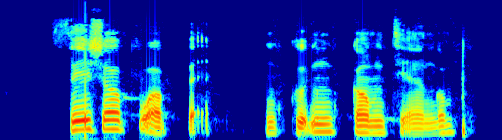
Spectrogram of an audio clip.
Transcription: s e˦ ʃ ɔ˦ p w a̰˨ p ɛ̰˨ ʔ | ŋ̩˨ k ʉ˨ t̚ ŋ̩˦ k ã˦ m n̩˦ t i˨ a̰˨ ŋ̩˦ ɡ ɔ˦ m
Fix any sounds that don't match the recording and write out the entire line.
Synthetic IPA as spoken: s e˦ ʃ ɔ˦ p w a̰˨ p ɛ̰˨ ʔ | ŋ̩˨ k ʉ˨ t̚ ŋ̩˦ k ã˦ m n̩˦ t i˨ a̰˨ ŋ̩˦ ɡ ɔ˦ m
